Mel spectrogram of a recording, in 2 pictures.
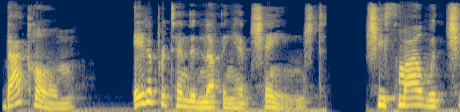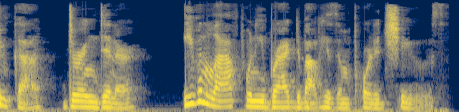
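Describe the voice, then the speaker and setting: Folktale narrator, medium pitch, expressive and dramatic, scripted romance story, dull lo-fi recording. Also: measured pace, breathy edge. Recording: dull, lo-fi sound.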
